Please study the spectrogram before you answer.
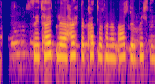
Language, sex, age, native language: Icelandic, female, 18-19, Icelandic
